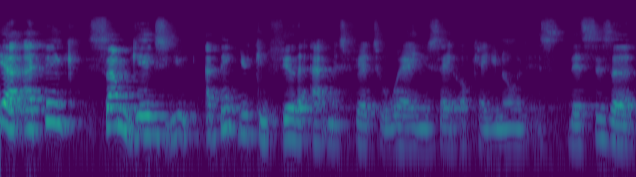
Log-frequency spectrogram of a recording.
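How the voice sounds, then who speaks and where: With an American accent, a man speaks at a moderate pace with very wide pitch swings, amid audible room echo and noticeable background noise. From US, Chicago South Side. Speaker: musician. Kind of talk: interview.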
